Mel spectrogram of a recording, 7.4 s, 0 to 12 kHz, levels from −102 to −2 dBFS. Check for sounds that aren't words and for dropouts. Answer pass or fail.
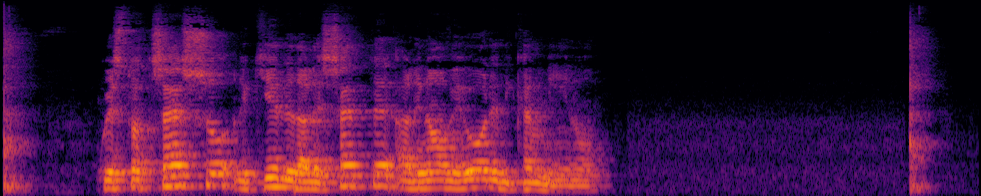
pass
